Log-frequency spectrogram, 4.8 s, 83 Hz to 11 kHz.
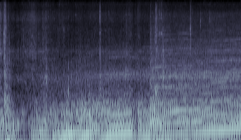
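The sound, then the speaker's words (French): A Citroën 2CV drives along, its small engine droning in a steady low hum with faint rattles. Midway the note dips briefly, as if shifting gear, then carries on evenly. No voices. “Les gens, quand tu roules en deux chevaux, ils se retournent et rigolent.”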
